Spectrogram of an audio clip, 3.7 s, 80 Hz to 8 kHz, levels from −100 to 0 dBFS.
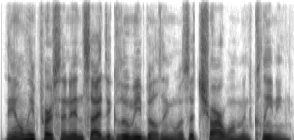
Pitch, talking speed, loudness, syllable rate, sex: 130 Hz, 180 wpm, -16 LUFS, 5.7 syllables/s, male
